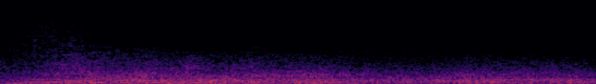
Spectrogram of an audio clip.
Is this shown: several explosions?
yes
